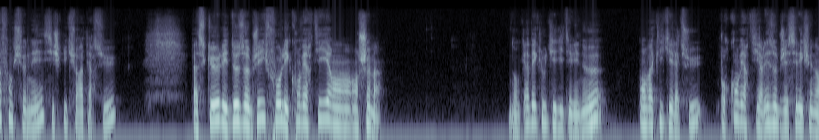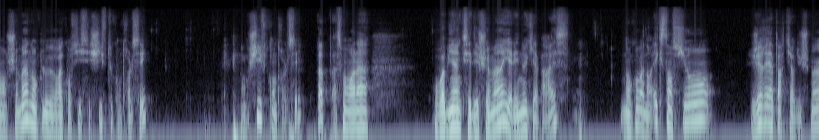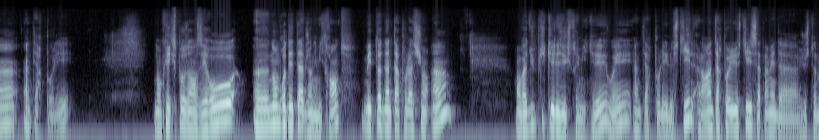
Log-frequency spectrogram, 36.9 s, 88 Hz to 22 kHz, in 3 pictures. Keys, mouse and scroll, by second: 1.2 click, 6.4 click, 8.4 click, 14.5 click, 15.1 click, 15.5 shift+click, 16.6 ctrl+shift+c, 18.3 click, 22.0 click, 24.9 click, 25.9 click.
